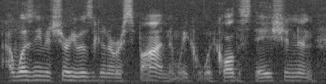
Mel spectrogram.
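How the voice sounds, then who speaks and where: A man's voice: medium pitch, flat delivery, quick pace, vocal fry, fairly bright tone, slight background noise, low-quality recording. A middle-aged American man being interviewed as a radio fan, telling stories conversationally and repeating phrases for emphasis. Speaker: interview guest, old-time radio fan. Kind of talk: animated conversational storytelling.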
